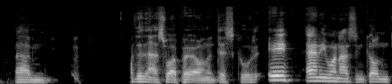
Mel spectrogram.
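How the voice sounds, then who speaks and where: With a Cornish accent, a man speaks at a fairly quick pace in a medium-pitched voice with lively intonation and a dry, close sound with no echo. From Cornwall, England. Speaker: football YouTuber. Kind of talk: casual chat.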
